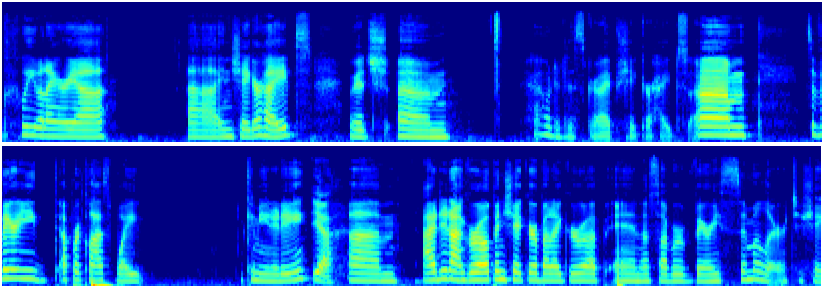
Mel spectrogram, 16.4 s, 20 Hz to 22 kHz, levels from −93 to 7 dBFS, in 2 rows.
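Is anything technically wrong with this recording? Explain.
Yes. A phantom power thump occurs at 9.08 to 9.32 s, right after "it's a very upper", and again at 14.35 to 14.41 s, between "but I grew up" and "a suburb very". Switching the supply on a live input sends a voltage step through the coupling capacitors, heard as a deep low thump. The first peaks at about -12 dBFS and decays in 54 ms. The second is smaller, about -17 dBFS, and dies away in 14 ms.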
